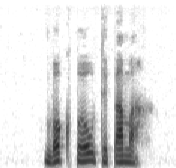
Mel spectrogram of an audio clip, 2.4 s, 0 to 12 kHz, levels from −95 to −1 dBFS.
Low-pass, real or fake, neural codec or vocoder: 10.8 kHz; fake; codec, 24 kHz, 0.9 kbps, WavTokenizer, medium speech release version 2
